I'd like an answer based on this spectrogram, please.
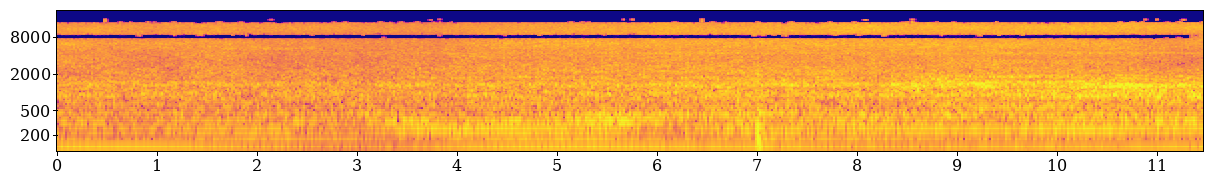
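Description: Carpet-cleaning equipment running with a steady drone over a hiss, with one sharp knock about seven seconds in.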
